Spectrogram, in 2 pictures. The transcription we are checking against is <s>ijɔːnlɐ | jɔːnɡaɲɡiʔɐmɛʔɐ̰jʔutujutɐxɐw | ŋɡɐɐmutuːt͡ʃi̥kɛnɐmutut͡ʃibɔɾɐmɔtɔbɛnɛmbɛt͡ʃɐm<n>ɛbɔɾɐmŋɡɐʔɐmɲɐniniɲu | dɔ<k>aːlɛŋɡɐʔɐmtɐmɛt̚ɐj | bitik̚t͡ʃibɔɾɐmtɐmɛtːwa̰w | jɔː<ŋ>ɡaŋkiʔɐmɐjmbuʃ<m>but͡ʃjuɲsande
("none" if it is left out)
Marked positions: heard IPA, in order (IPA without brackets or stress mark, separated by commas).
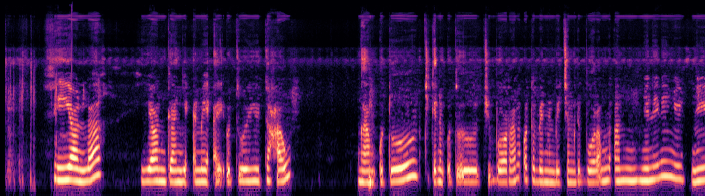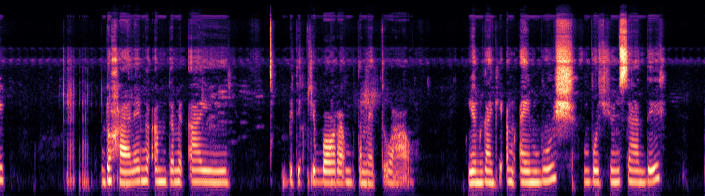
f, d, x, n, m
